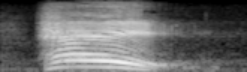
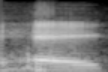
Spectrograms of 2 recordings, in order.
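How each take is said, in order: First: High, loud, buddy-style hey; breezy casual greeting. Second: Said in the usual way. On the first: Shown as a demonstration. A casual hey to his sponsor, high and loud. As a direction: toss off a chummy Hey. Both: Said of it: "I didn't say".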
